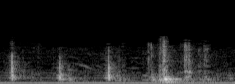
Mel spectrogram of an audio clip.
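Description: A door is opened to answer a visitor: a few soft, evenly spaced thumps are followed by a louder clunk and a brief rattle, all faint with no voices.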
